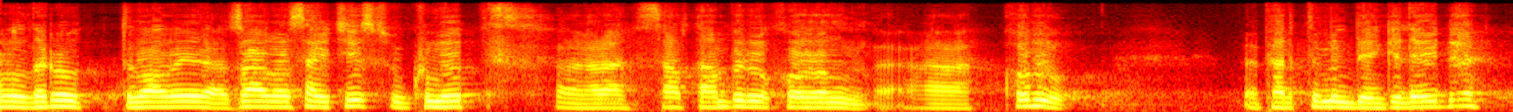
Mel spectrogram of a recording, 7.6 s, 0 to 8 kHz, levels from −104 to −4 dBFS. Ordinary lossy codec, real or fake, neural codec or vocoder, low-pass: none; fake; codec, 16 kHz in and 24 kHz out, 0.8 kbps, FocalCodec, streaming, 65536 codes; 7.2 kHz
